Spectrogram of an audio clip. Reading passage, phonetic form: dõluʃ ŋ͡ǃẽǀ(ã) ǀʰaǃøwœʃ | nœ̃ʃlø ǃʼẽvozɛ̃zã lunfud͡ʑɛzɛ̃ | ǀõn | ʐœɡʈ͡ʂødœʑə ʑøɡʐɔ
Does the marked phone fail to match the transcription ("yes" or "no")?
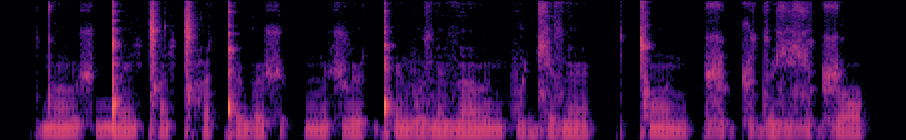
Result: no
